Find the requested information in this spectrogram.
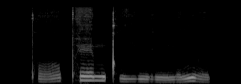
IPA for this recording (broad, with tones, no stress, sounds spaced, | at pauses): pʰ ɔː˨˥ pʰ ɛː˥ m kʷʰ iː˨ ŋ ɪ˨ ŋ m ɵ˨˥ n w ɵ˨ t̚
